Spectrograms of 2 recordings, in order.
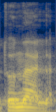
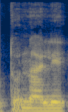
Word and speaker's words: Tonale: Bon, une fois qu'on sait que la gamme est assez restreinte, le tonal arrivera, ou tonale, comme fonction de comment vous souhaitez le prononcer, arrivera bientôt.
